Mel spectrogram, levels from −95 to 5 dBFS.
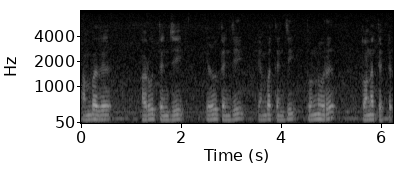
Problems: low volume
